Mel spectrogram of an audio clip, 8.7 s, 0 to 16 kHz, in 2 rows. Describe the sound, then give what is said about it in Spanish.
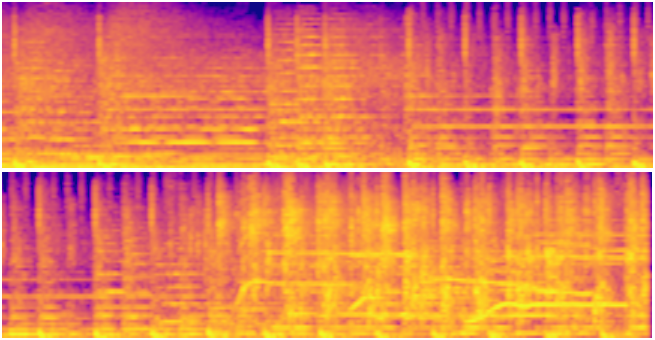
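A crowd applauds steadily and loudly throughout, dense clapping with sharp irregular claps, while sustained tonal music plays underneath. No one speaks. “Y con esa energía positiva y esos aplausos damos inicio a este episodio número 173 del programa Te Invito a un Café.”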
